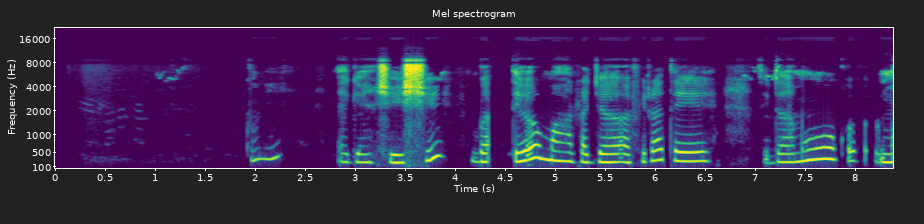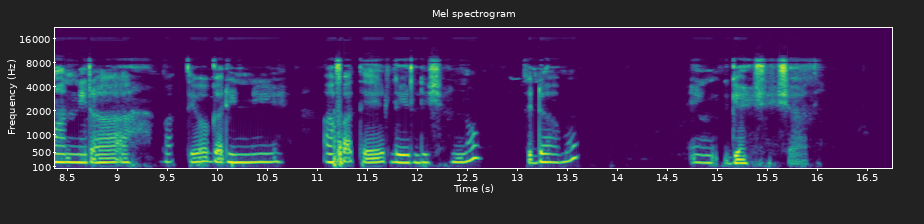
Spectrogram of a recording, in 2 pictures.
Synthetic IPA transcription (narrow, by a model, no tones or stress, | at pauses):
kʊnɪ | ɛɡɛnʃiːʃɪ | bɐt̪ʼːɛjoːmaːrɐd͡ʒaːɐfɪɾɐt̪eːsɪd̪aːmu | mɐnːɪɾa̰ːbɐt̪ʼːɛjoɡɐɾɪnːɪ | ɐfɐt̪eːle̞ːlːɪʃɐnːo | sɪd̪aːmu | ɡɛnʃiːʃa̰ːt̪ɪ̥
